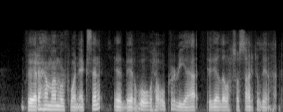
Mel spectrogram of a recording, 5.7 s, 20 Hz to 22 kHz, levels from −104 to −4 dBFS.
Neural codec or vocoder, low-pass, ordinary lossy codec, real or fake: codec, 16 kHz, 0.5 kbps, FunCodec, trained on LibriTTS, 25 frames a second; 7.2 kHz; MP3, 64 kbps; fake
